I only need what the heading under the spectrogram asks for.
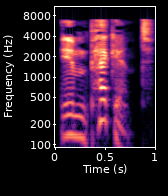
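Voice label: "impeccant", British English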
